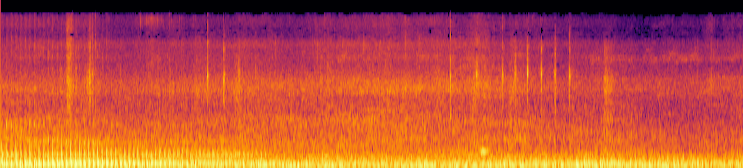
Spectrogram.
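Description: A motor vehicle engine running nearby, a steady low rumble that is loudest for the first two seconds and then eases off. A quick run of light clicks comes about five to six seconds in.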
